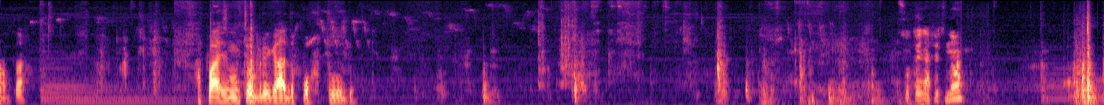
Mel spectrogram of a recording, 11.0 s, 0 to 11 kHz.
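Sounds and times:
faint knocks and rustles: 4.2s - 10.5s.

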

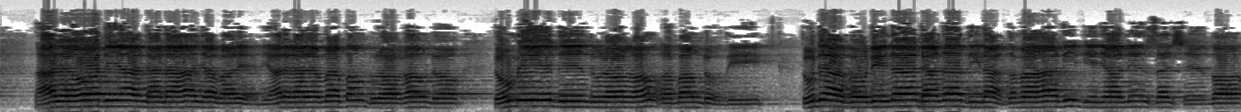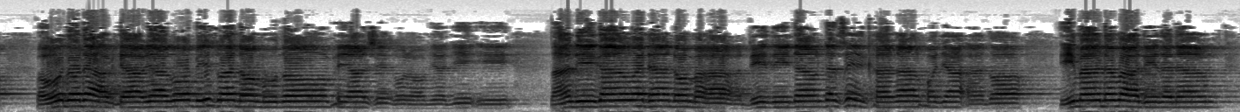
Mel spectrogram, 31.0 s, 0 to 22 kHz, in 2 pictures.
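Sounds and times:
person chanting melodically: 0.0s - 31.0s.

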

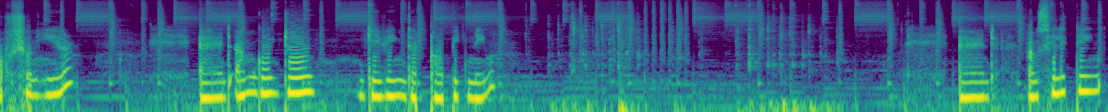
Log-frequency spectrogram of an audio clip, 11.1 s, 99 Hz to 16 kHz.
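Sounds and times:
background music: 0.0s - 11.0s
keyboard typing: 4.8s - 8.6s.

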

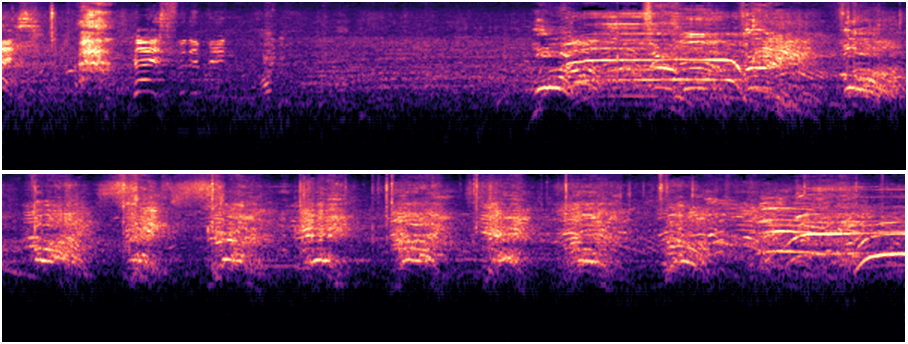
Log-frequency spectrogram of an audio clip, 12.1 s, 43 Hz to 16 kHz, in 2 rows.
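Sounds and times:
crowd shouting together: 2.0s - 12.0s.

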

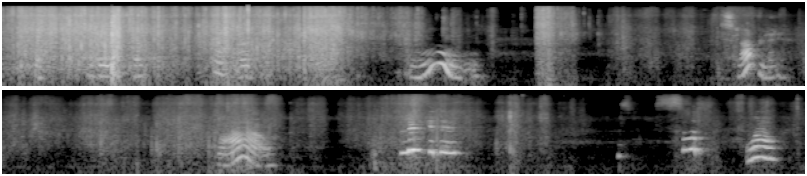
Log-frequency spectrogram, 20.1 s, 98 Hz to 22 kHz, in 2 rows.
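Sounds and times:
packaging rustling and crinkling: 0.0s - 5.8s, 6.4s - 9.0s.

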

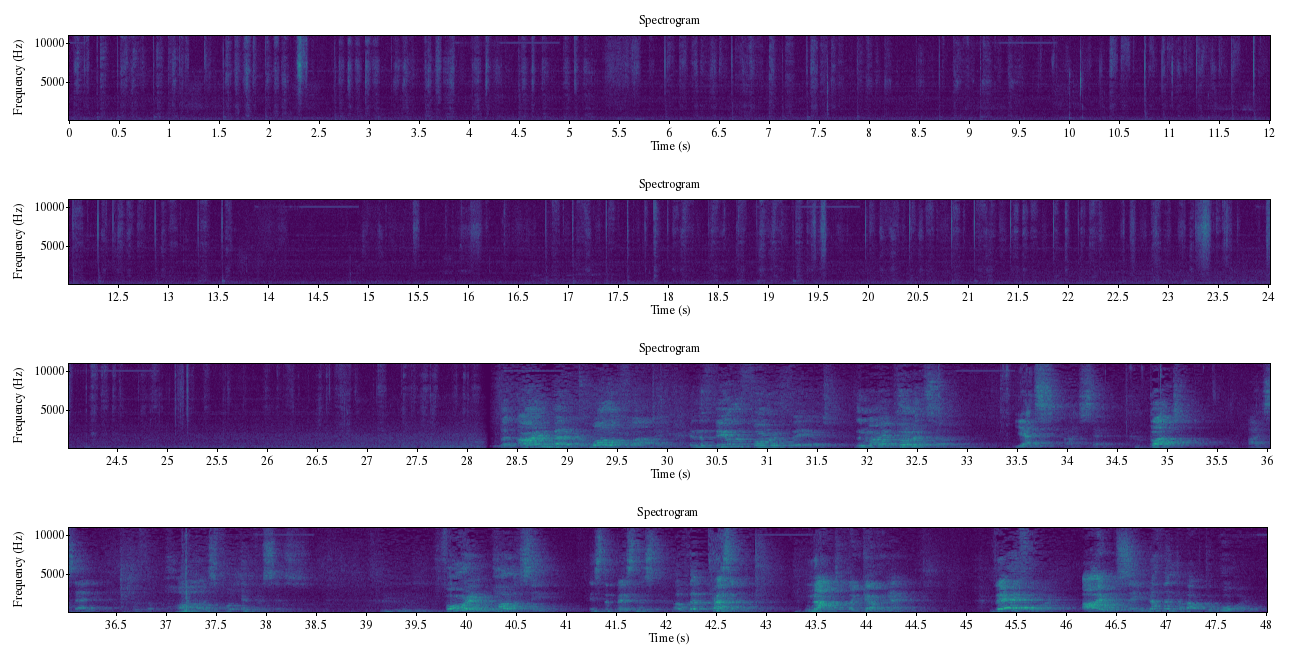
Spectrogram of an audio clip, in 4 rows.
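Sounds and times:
pen scratching on paper: 0.0s - 9.6s, 10.2s - 13.7s, 15.0s - 28.2s.

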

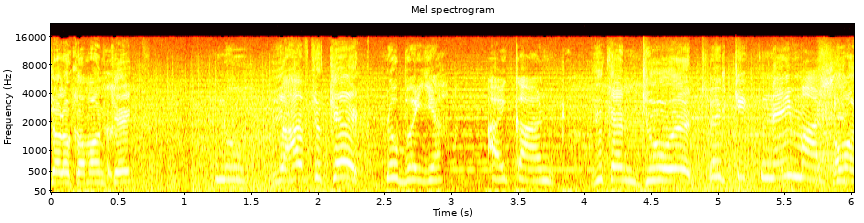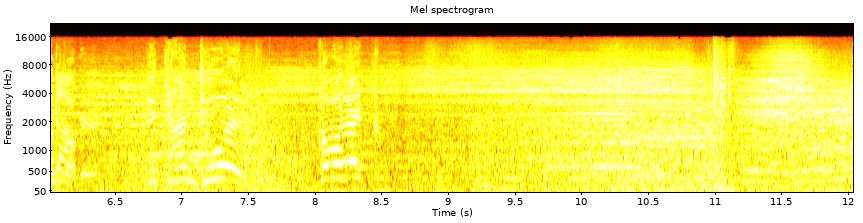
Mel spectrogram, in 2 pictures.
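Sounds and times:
sustained film score tone: 0.0s - 12.0s.

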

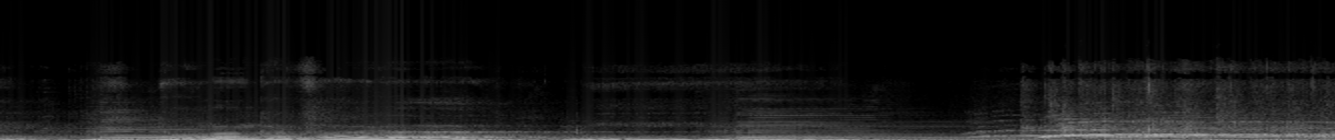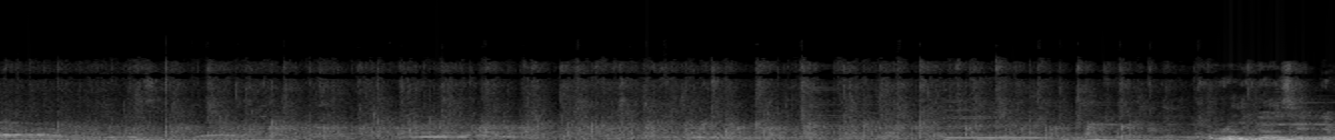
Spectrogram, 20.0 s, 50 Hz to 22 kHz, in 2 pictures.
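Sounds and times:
audience clapping and cheering: 7.3s - 20.0s.

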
